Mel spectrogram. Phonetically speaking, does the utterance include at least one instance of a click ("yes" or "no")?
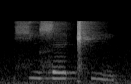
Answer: yes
